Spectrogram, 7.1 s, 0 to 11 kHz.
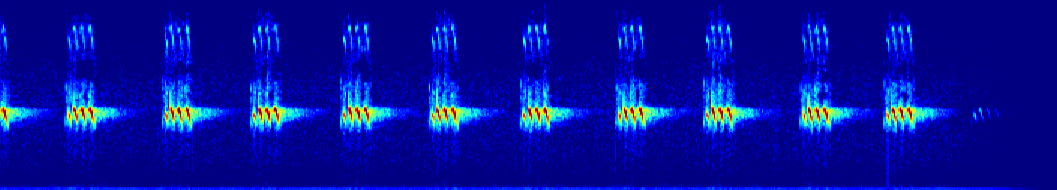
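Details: Night sound of crickets: bright, high-pitched chirps made of rapid triple or quadruple pulses, evenly spaced roughly every 0.6 seconds, fading out at the end, with a faint steady low hum beneath.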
